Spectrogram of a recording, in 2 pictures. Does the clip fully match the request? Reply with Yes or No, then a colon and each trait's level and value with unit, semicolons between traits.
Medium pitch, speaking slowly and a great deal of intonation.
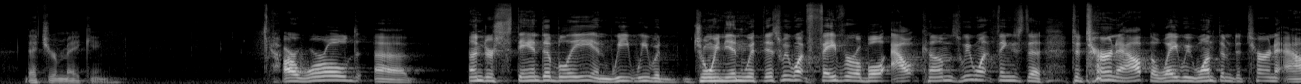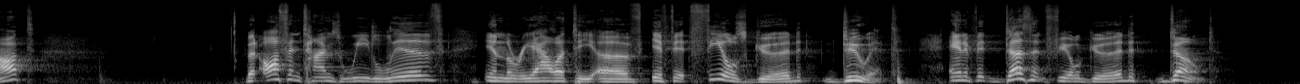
Yes: medium, 150 Hz; slow, 125 wpm; wide, 6.7 semitones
